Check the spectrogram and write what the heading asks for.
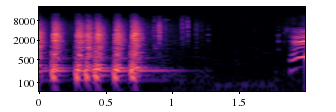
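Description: A line of flintlock muskets brought to make ready: a ragged rattle of sharp clicks as the locks are cocked and the pieces handled, dying away about a second in.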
